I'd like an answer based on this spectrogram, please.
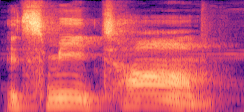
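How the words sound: It runs on as one single phrase. The speaker is talking to Tom. "there is a single intonation group"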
